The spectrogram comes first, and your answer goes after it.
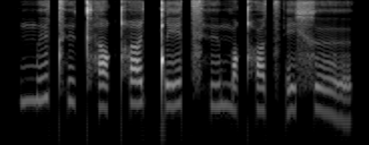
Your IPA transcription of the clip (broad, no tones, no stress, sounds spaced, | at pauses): m ɨ tʰ ɨ kʰ a qʰ i ǃ e t͡sʰ ɨ m ɐ qʰ u t͡sʼ e x ɵ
